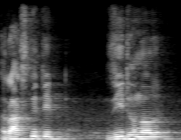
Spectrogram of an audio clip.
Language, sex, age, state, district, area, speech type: Assamese, male, 60+, Assam, Goalpara, urban, spontaneous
